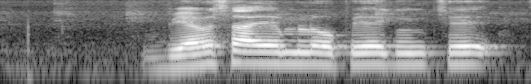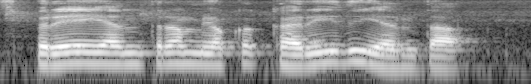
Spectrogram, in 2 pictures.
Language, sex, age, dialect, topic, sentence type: Telugu, male, 46-50, Utterandhra, agriculture, question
